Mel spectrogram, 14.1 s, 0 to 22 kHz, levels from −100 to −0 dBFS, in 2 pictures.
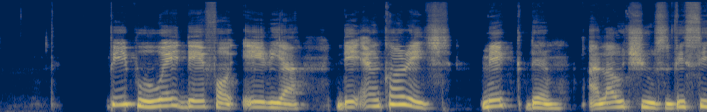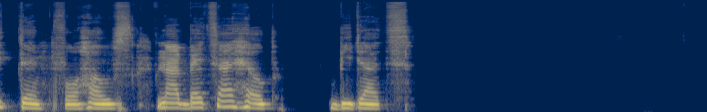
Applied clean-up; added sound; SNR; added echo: neural mask model Resemble Enhance denoiser.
